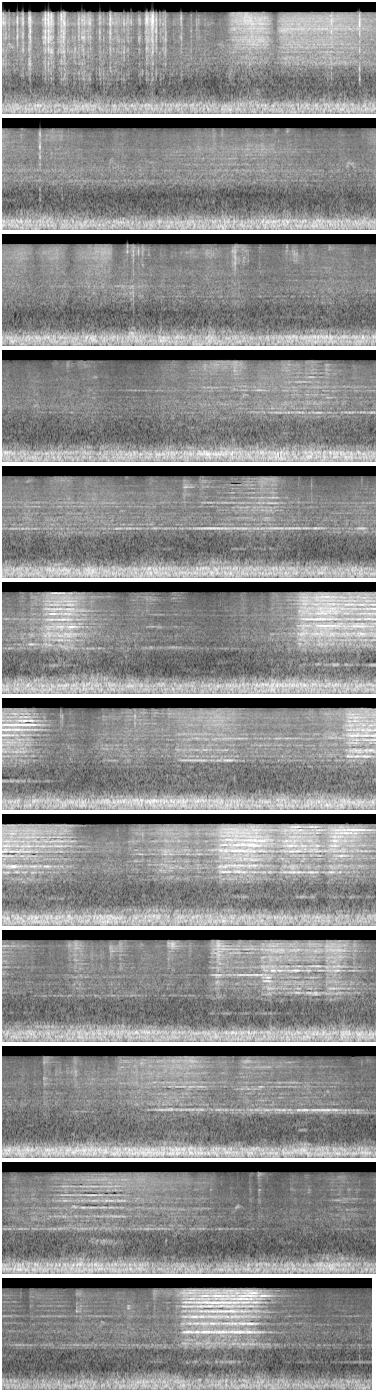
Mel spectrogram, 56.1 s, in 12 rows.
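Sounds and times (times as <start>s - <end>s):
high-pitched wheel squeal: 40.0s - 41.9s, 43.7s - 49.6s.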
